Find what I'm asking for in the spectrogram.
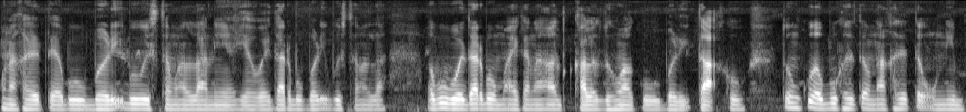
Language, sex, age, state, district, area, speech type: Santali, male, 18-30, West Bengal, Birbhum, rural, spontaneous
